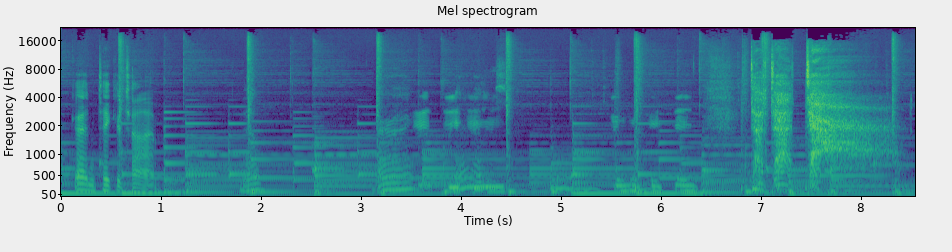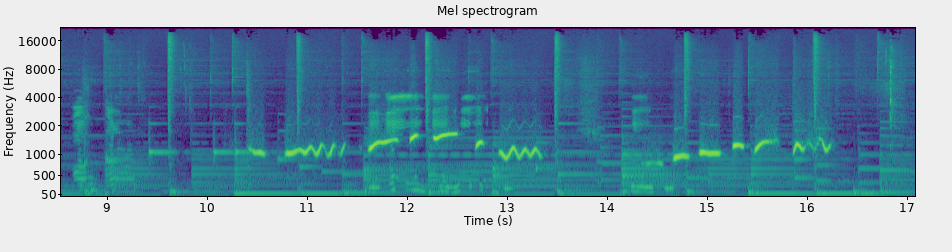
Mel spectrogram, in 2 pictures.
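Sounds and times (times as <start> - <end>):
speech: 0.1 - 1.1, 1.8 - 2.6, 3.2 - 7.8, 8.7 - 9.4, 11.6 - 13.2, 14.2 - 15.0
person whistling a wavering trilling tune: 10.4 - 13.6, 14.2 - 16.3.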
